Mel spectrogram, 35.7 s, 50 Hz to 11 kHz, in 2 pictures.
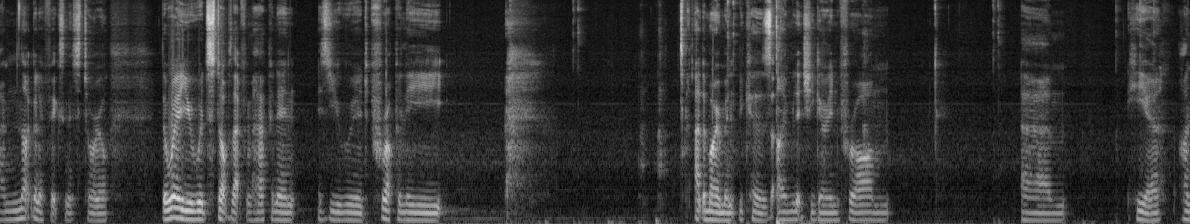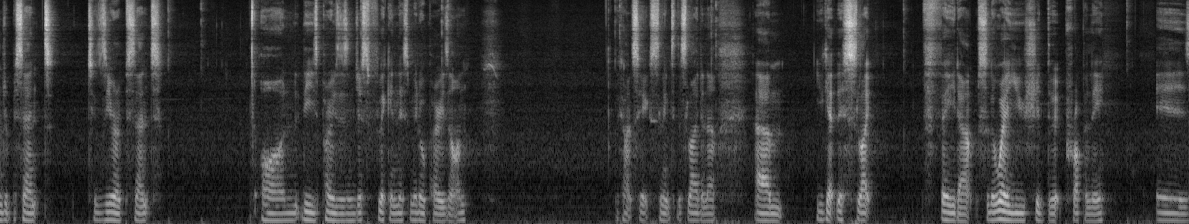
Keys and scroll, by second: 11.6 BackSpace.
